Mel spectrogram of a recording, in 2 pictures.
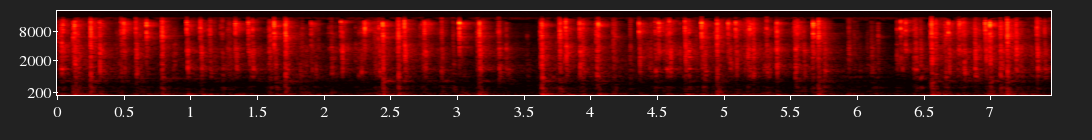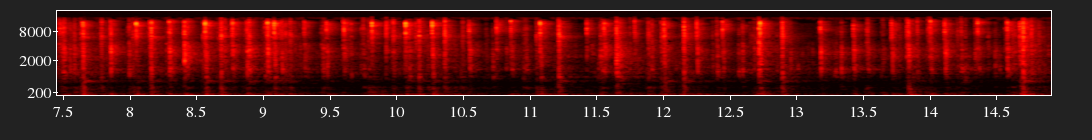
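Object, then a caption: Compact keyboard with round plastic keycaps. Fingertips type rapidly on a black compact plastic typewriter-style keyboard with round plastic keycaps, while the other devices sit untouched. A steady stream of dense, crisp clicks continues throughout, with bright key taps over a strong low thump and very short decay.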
